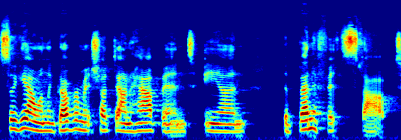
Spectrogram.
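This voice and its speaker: A woman with an American accent talks at a moderate pace with ordinary pitch variation in an unremarkable speaking voice. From upstate New York. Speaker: community food charity organizer. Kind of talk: interview. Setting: on location in Stanley, Virginia.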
